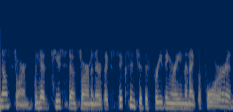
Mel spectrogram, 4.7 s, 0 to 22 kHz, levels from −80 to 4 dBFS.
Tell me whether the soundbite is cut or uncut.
uncut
